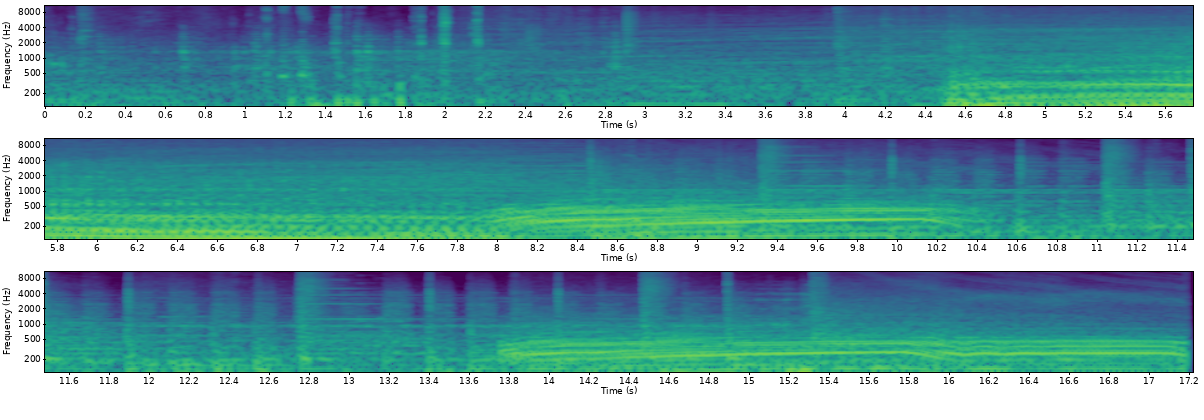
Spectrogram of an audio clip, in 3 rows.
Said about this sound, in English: It has a very large biturbo V8 under the bonnet, which is very thirsty, but it's also loud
